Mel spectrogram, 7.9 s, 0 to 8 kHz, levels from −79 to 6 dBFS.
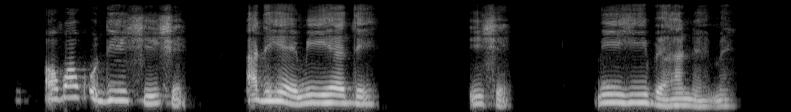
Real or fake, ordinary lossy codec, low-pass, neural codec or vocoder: real; none; 7.2 kHz; none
